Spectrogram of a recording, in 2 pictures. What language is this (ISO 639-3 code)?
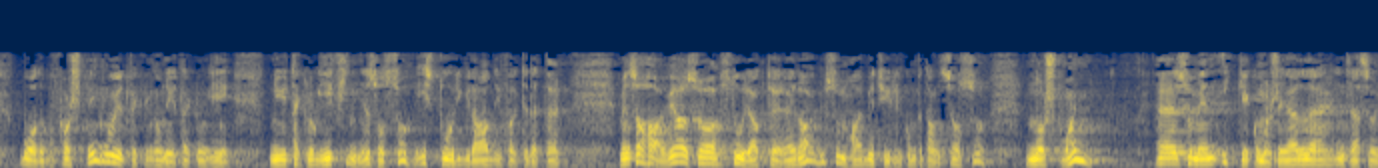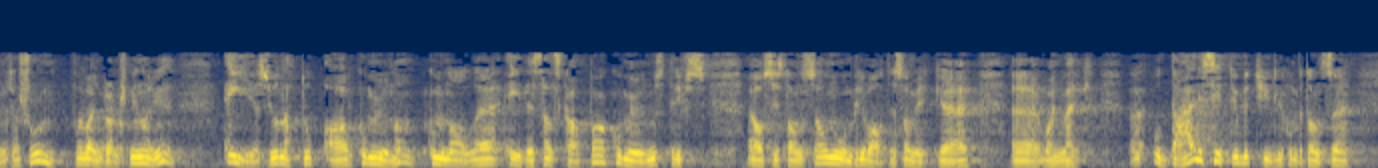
nob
